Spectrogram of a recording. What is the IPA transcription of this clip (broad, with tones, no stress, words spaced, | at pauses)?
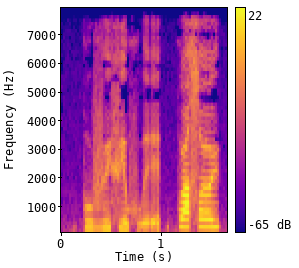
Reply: ku˧ vy˧fʲɛ˧xʷḛ˧ | kʷɛ˥sˤy˥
